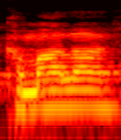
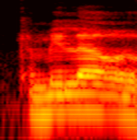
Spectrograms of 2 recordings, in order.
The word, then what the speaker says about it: Kamala: Rather than calling her Kamala, he said something like Camilla or I don't know.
